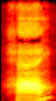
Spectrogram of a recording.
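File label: "hang", Mandarin pinyin, second tone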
